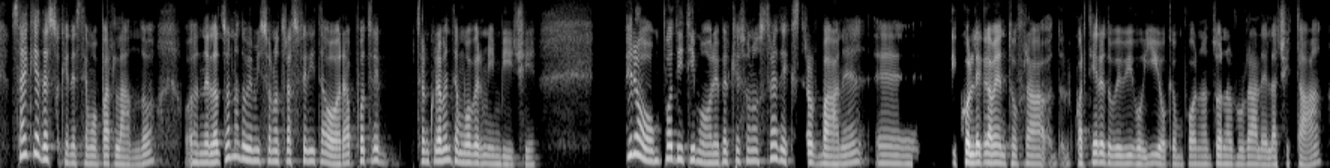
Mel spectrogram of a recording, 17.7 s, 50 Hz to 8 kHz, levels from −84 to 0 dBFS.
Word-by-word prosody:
Sai 280 +3 +2
che 305 +2 +1
adesso 220 -6 +3
che 160 - -3
ne 150 0 -2
stiamo 140 -2 -3
parlando, 140 +3 -2 0.4
uhm, 160 +1 -3
nella 160 +1 +4
zona 245 +6 0
dove 210 -4 +3
mi 190 0 -1
sono 185 -1 0
trasferita 180 -2 -1
ora, 140 +2 +3
potrei, 190 +4 0
mhmm, 150 - -14 0.4
tranquillamente 185 +2 +2
muovermi 155 -3 +1
in 135 0 -3
bici 125 0 -6 1.2
però 285 -1 +5
ho 190 -2 +4
un 185 +1 -2
po' 225 +5 +3
di 215 -1 +1
timore 170 -7 0
perché 180 +2 -3
sono 185 0 -2
strade 200 +2 0
extraurbane 150 +3 -1
e 150 -1 -3 0.7
il 155 - -7
collegamento 155 -2 +5
fra 140 -1 -3
d 135 - -16
il 135 - -14
quartiere 160 +3 +1
dove 140 -2 -1
vivo 135 -1 -2
io, 135 -1 -2
che 135 - -7
è - - -4
po' 135 +2 -5
una 135 0 -4
zona 135 0 -1
rurale 130 0 -3
e - - -2
la 125 +1 -2
città 130 +3 -4
155 Hz, 170 wpm, -24 LUFS, 135-185 Hz, 1.2 s, però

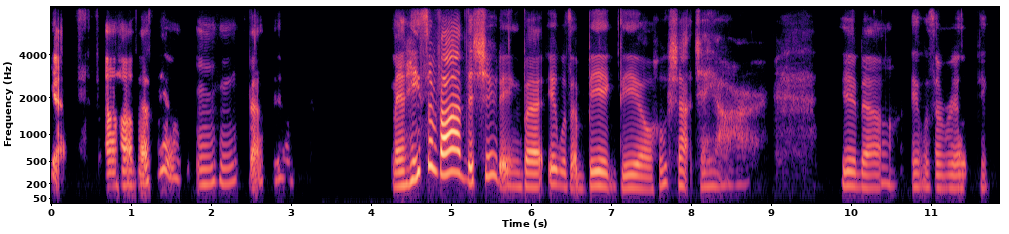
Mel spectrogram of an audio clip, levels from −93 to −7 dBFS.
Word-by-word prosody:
Yes. - - +4 0.6
Uh-huh, 170 +2 +1
that's 205 - 0
him. 370 -8 -6 0.2
Mhm. 200 +2 -9 0.2
That's - - -3
him. 250 +3 -15 1.4
Man, 170 +2 +1
he 250 - +4
survived 345 -6 +9
the 210 - +3
shooting, 230 - -1
but 165 -1 0
it 195 -1 -2
was 170 -2 -9
a - - -4
big 170 +2 -2
deal. 150 -2 -4
"Who 195 +4 -11
shot 180 -3 -4
J.R.?" 170 +1 -11 1.1
You 175 -1 -4
know, 160 +4 -8 0.2
it 165 0 -9
was 160 - -12
a 155 - -7
real 155 0 -8 0.2
big 155 +1 -16
175 Hz, 140 wpm, -25 LUFS, 160-215 Hz, 1.4 s, survived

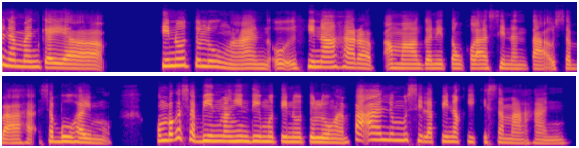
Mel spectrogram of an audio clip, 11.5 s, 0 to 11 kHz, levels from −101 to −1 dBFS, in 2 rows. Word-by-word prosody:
naman 270 -5 +2
kaya 200 -5 +1 0.6
tinutulungan 260 - +1
o 200 - -2 0.2
hinaharap 245 -6 +2
ang 205 - -1
mga 200 0 +1 0.2
ganitong 195 -1 -5
klase 195 +2 -2
ng 180 -2 -8
tao 175 -2 -2
sa 185 +3 -6
baha 175 -1 -2
sa - - -7
buhay 220 -4 +3
mo? 165 -6 -10 0.4
Kumbaga 280 +5 +5
sabihin 255 - +3
mang 240 -1 +2
hindi 240 0 +3
mo 230 -1 +1
tinutulungan 205 -4 +1
paano 305 0 +3
mo 290 0 -1
sila 225 -6 -3
pinakikisamahan? 180 -9 -5
210 Hz, 135 wpm, -23 LUFS, 190-250 Hz, 0.6 s, Kumbaga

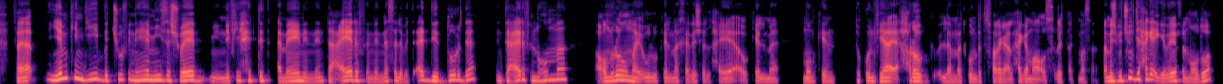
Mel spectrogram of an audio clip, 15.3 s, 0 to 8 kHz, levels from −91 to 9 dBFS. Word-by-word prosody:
فيمكن 195 +5 +4
دي 180 +4 +3
بتشوف 170 +2 -2
إن 155 - +2
هي 160 +3 +5
ميزة 160 0 +4
شوية، 145 +2 +5 0.2
إن 115 -1 -3
في 145 - -3
حتّة 145 0 0 0.2
أمان 130 +4 +3
إن 110 -3 -4
أنتَ 125 +3 -6
عارِف 150 -1 +3
إن 110 -1 -6
الناس 125 +7 -4
اللي 120 -6 -1
بتأدِّي 145 +6 0
الدور 145 +7 0
ده، 170 +6 -2 0.2
أنتَ 130 -1 -3
عارِف 155 +3 +2
إن 135 - 0
هُم 165 +7 +1 0.4
عُمرهم 145 +5 +2
ما 125 - +3
هيقولوا 120 +1 -3
كلمة 115 0 -5
خادشة 115 0 -7
للحياء - - -4
أو - - -6
كلمة 110 -1 -6 0.3
ممكن 115 -2 -5 0.3
تكون 120 0 -2
فيها 125 +1 +3
إحراج، 125 -2 +1 0.2
لمّا 105 -3 -5
تكون 115 0 -6
بتتفرَّج 105 +1 -4
على 100 -2 -3
حاجة 115 0 -3
مع 100 -1 -3
أسرتك - - -8
مثلًا. - - -12
فمش 130 +2 +3
بتشوف 150 - +1
دي 200 - +3
حاجة 185 -1 +3
إيجابية 125 -1 +1
في 140 - -9
الموضوع؟ 115 - -1
130 Hz, 200 wpm, -25 LUFS, 115-160 Hz, 0.4 s, هي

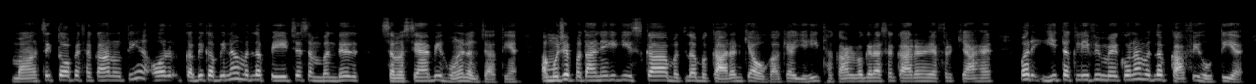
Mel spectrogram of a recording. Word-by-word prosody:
मानसिक 145 +8 -2
तौर 205 -1 +5
पे 210 - -2
थकान 190 +1 +1
होती 190 +8 -8
है 295 - -3
और 200 -2 -1
कभी-कभी 210 -1 +1
ना 255 +3 +2
मतलब 220 -3 0
पेट 180 -1 +1
से 205 - +1
संबंधित 180 0 -1 0.3
समस्याएँ 155 +3 +3
भी 205 - -2
होने 150 -3 -2
लग 140 - -3
जाती 120 +2 -6
हैं। 125 -1 -4 0.2
अब - - +5
मुझे 190 +6 +5
पता 190 -3 +2
नहीं 200 +1 -3
कि 210 - -5
कि 205 0 -6
इसका 195 +1 +4
मतलब 165 +1 -3
कारण 155 +4 +5
क्या - - +1
होगा, 125 -1 0
क्या 150 +2 -4
यही 140 +4 -5
थकान 145 +1 -1
वग़ैरह 160 +1 +3
का 180 - -3
कारण 155 +2 +3
है 160 - -1
या 150 - +1
फिर 155 +2 -10
क्या 140 -1 +1
है? 150 +1 -3 0.3
पर 230 0 +6
ये 200 0 -6
तकलीफ़ें 215 +1 +2
मेरे 200 -2 +1
को 215 +2 +1
ना 245 - +2
मतलब 225 -3 +1
काफ़ी 140 +8 +1
होती 140 +3 -4
है। - - 0
180 Hz, 245 wpm, -25 LUFS, 150-205 Hz, 0.3 s, पर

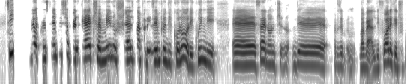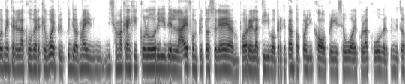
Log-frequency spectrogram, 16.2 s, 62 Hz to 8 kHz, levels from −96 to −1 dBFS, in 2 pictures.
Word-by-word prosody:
Sì, 360 - +10
è 330 -4 +1
più 265 -1 -4
semplice 310 +5 -4
perché 260 +3 +6
c'è 260 -4 +3
meno 265 +3 +1
scelta, 250 +2 +1
per 240 - -7
esempio 235 +3 +3
di 215 -2 -4
colori. 225 -6 +3
Quindi, 225 -2 -1 0.3
ehm, 190 0 +5
sai 240 +4 +2
non 195 -1 -4
c 180 - -13 0.2
d 185 +2 -13
ehm, 185 -3 +1
per 180 - -17
esemp 175 0 -10
mhmm, - - -17
vabbè, 165 0 0
al - - -3
di 155 - -8
fuori, 215 +3 +3
ci 165 -3 -4
puoi 160 0 -1
mettere 165 -1 -4
la 150 -1 -2
cover 155 -1 -3
che 155 - -7
vuoi 175 +3 +1
più 140 -4 -12
quindi 155 0 -5
ormai, 155 +1 -3
mhmm, 140 0 -15
diciamo 155 +1 -8
che 155 - -3
anche 155 0 -2
i 150 - -8
colori 155 0 +2
dell'iPhone, 155 +2 +1
piuttosto 155 +2 -6
che 150 +1 +2
è 145 - +2
un 130 -1 -8
po' 140 +3 0
relativo, 140 -1 -3
perché 130 +1 -11
tanto 155 -1 -3
poi 150 -2 -5
li 140 - -10
copri 130 -1 -2
se 125 - -12
vuoi 135 -1 -2
con 130 - -8
la 135 - -3
cover 135 -2 -6
quindi 140 +1 -15
160 Hz, 220 wpm, -23 LUFS, 145-215 Hz, 0.3 s, Sì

